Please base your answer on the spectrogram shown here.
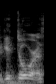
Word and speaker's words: Ghidorah: When really he's trying to destroy the Ghidra skull. Or the Ghidorah skull, however you want to pronounce it.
